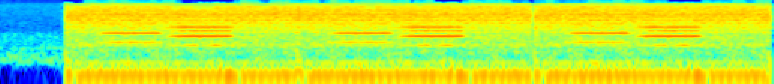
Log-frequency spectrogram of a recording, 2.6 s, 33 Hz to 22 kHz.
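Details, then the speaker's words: Philips EV300 (Trilogy) ventilator giving a repeating pattern of high electronic tones over a low hum, its high-priority alarm when the breathing circuit disconnects during ventilation. "अगर ventilate करते करते कभी अगर हो सकता है circuit निकल जाए तो फिर आपको एक हाई प्रायोरिटी अलार्म मिलेगा।"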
